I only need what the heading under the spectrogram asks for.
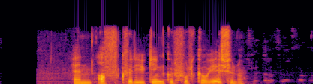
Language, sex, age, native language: Icelandic, male, 20-29, Icelandic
